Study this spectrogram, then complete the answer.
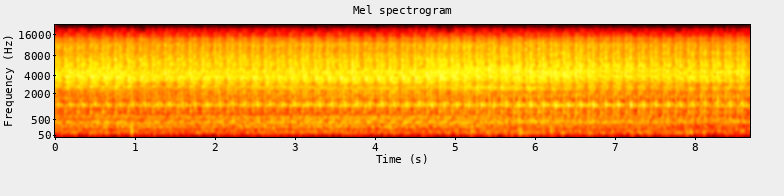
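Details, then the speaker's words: Ford 7.3 Powerstroke diesel just after replacing both oil lines to fix oil leaks: steady diesel clatter at idle with an even beat and no misses or stumbles, and no leaks. Idling cleanly and healthy. "all right no leaks we got our two new oil lines in"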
